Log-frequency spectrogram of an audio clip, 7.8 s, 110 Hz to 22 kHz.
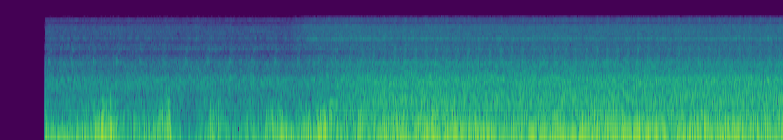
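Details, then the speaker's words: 1967 Lincoln V8 at idle, heard at the tailpipes after exhaust leak repairs: deep even burble, no ticking or puffing from the pipework; much quieter, exhaust sounds sealed. "all right let's see how we're doing back here okay yeah that sounds much quieter so I got these two plants here I don't hear any any leaking at all now"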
